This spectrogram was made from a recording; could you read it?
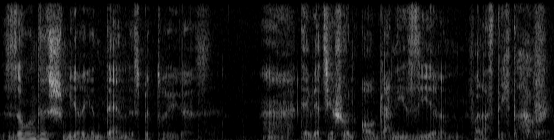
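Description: A man's voice: unhurried, vocal fry, breathy edge, heavily acted. A man playing an irascible, sardonic Dublin father in a German radio drama, grumbling with caustic bluster. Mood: muttering suspicion. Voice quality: very deep voice. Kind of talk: German radio play acting.

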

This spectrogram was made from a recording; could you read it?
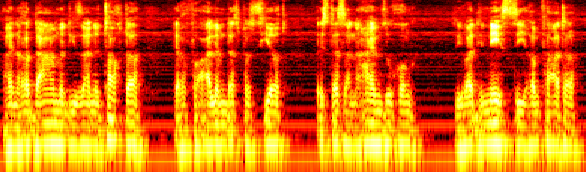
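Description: A man's voice: rumbling low, monotone, a little slow, husky. A man reciting a mourning lament in a chanting delivery, returning again and again to a repeated refrain.

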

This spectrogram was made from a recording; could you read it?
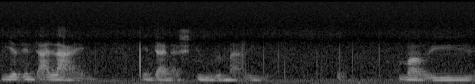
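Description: An actor playing a stern, sanctimonious suitor with a solemn, declamatory, insistent delivery in a 1930s radio play. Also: male voice, on the low side, little pitch movement, takes it slowly. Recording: hissy 1930s radio recording.

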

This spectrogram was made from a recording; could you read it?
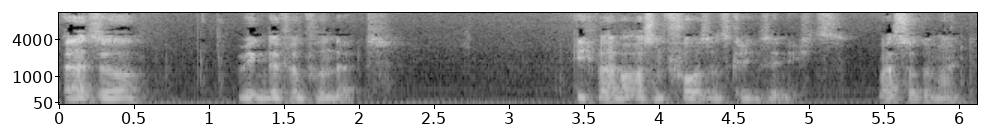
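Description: A man's voice: fairly low pitch, fairly even intonation, darkish tone, natural voice. An actor playing a big, tough, shady man in a noir radio play, skeptical and sardonic as he bargains. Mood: businesslike. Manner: sardonic, wary, deliberate. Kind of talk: 1980s German radio play, noir dialogue.

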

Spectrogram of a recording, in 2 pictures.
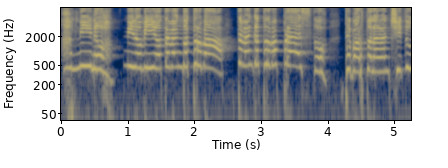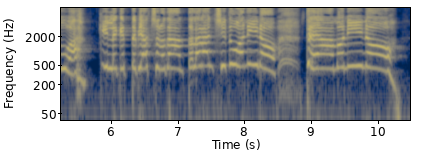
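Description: Lovesick woman, Roman accent, high-pitched, impassioned drawn-out calls, stage monologue. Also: pushed and bright. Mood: yearning, impassioned. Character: lovesick Roman woman shouting across the hillside to her jailed sweetheart. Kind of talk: theatrical calling out from afar.

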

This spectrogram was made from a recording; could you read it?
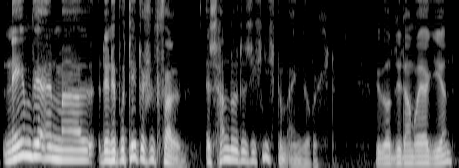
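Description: An actor playing a guarded, calculating president in a German radio play, measured, formal and cagey. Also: male voice, on the high side, big pitch swings, a little mellow, no room sound, studio quality.

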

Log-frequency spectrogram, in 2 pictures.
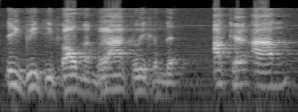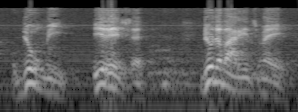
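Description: An actor playing an indignant, rambling middle-aged contractor boss in a radio comedy, full of exclamations and rhetorical questions. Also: male voice, mid-range voice, expressive, measured pace, sharp tone. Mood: self-satisfied. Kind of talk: 1970s Dutch radio comedy acting. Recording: dull, noisy old radio recording.

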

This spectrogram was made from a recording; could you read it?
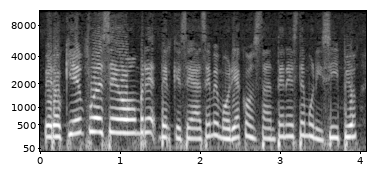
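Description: Radio drama: brisk female schoolteacher acted by a woman, emphatic, instructive, commanding a teenage history class. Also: a little high, expressive, a little mellow, no echo, voice pushed up, close to an everyday voice. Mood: lecturing, emphatic.

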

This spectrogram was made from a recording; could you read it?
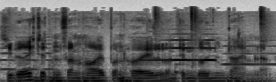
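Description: Low, gravelly male radio drama narrator. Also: steady tone, fairly quick, music in the background.

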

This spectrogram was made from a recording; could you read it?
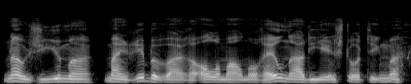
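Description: Man playing a gravelly, mocking village policeman. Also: medium pitch, steady tone, normal speed, a little mellow, no room sound, voice pushed down. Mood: chuckling, teasing. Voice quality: hoarse, gravelly. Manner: sardonic, colloquial grumbling. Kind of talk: children's story character acting.

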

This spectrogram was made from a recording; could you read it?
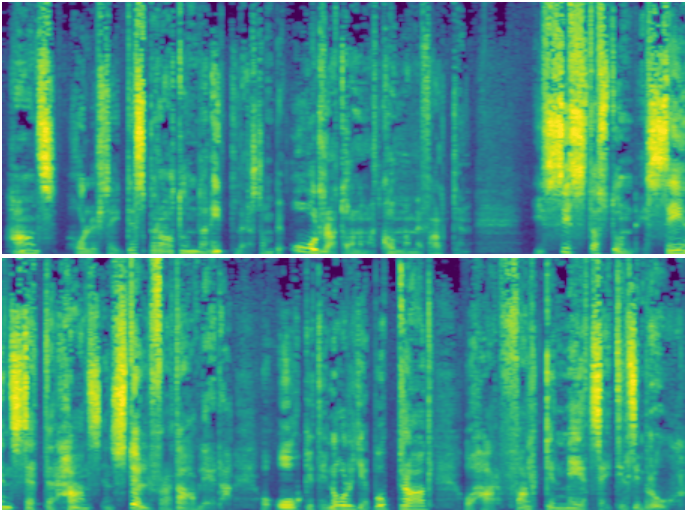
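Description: A man playing a shrewd, secretive older veteran turned sleuth in an audio drama, husky and deliberate in a theatrical way. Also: medium pitch, sing-song, no room sound. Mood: intense, explaining. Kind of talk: serial audio drama acting.

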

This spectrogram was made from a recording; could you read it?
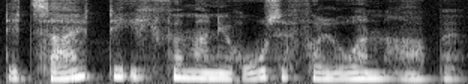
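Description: A woman's voice: medium pitch, steady tone, measured pace, darkish tone, slightly rough. A woman playing a tender, innocent little boy prince in a radio play, speaking earnestly and carefully. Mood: thoughtful.

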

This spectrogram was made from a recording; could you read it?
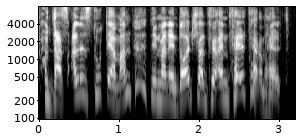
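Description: A man's voice: sits high, animated, a little fast, fairly bright tone, dry recording, clean studio sound. An actor playing a defiant, scornful revolutionary politician in a German radio play, lecturing his comrades.

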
